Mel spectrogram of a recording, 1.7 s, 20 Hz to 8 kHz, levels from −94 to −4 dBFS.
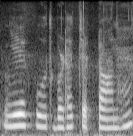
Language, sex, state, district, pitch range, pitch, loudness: Hindi, female, Uttar Pradesh, Shamli, 210-245 Hz, 230 Hz, -15 LUFS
